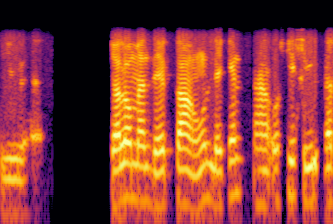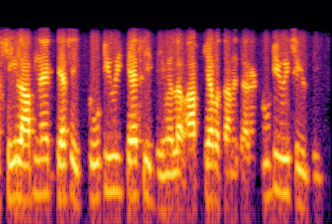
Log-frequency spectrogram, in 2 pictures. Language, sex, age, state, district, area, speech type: Hindi, male, 30-45, Rajasthan, Jaipur, urban, conversation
